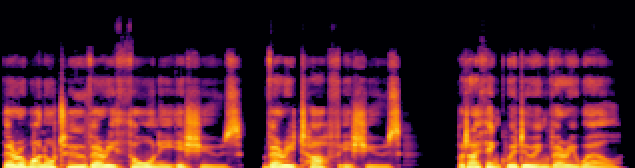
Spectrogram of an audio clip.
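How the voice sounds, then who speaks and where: A woman's voice: medium pitch, big pitch swings, moderate pace, darkish tone, no room sound, studio quality. British woman reading with dramatic, swooping emphasis. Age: middle-aged. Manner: theatrical, exaggerated emphasis. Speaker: reader of a speech. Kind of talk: dramatic reading of a political speech.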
